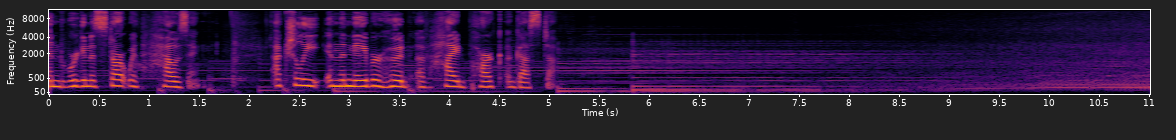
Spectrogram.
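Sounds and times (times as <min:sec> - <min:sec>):
speech: 0:00.0 - 0:05.2
large bus engine idling and revving: 0:07.3 - 0:11.0.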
